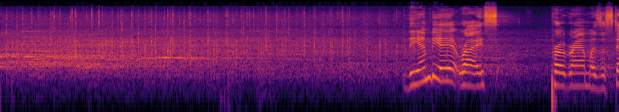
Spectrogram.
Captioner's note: applause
